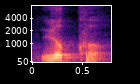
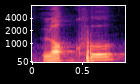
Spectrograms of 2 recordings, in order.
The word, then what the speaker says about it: লক্ষ্য: আদ্য অ বা শব্দের শুরুতে অ এর পর ক্ষীয় অর্থাৎ ক যুক্ত মূর্ধন্য স অথবা জ যুক্ত ইয় থাকলে উক্ত অ সাধারণত সংবৃত বা ও এর মতো উচ্চারিত হয়। যেমন অধ্বনির পর ক্ষীয় যোগে লক্ষ্য বা পক্ষ এবং অধ্বনির পরে জ ইয় যোগে যজ্ঞ। এ শব্দগুলোর উচ্চারণ লক্ষ্য, পক্ষ বা যজ্ঞ নয়।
